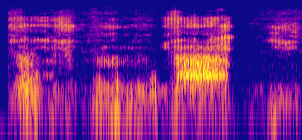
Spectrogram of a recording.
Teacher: during the inhalation phase it's just purring so it's softer and voiceless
